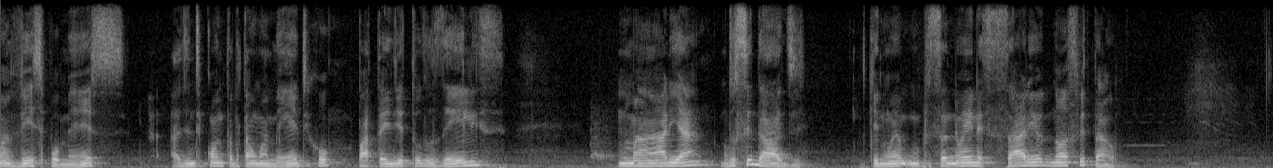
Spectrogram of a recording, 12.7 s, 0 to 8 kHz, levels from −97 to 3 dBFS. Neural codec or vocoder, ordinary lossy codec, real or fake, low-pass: none; none; real; none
